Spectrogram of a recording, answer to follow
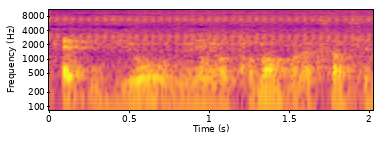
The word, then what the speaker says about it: Ezio: Alors c'est Ezio, le Z se prononce Ezio, mais autrement pour l'accent c'est bon.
